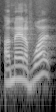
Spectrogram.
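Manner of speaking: ordinary delivery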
